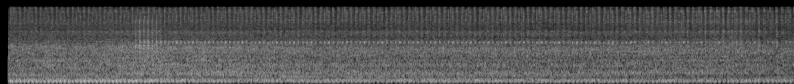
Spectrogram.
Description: When the defroster is on, I get this clicking/clunk noise coming from underneath the TMIC, or in that general area.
